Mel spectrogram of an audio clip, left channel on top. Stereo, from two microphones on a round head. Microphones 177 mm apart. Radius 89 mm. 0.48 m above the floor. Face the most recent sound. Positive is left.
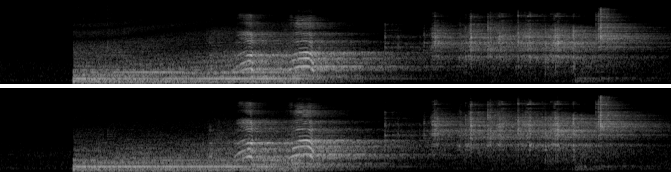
turn(degrees=-5)  # may be behind; listen again after turning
